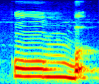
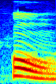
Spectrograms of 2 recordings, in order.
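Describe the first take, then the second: First: The word ends with an audible b sound. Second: The word ends on the m sound alone. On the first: The speaker calls it wrong. "तुम्हाला कोंब नाही म्हणायचं आहे" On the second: The speaker calls it right. "बी letter आहे तो silent आहे"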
